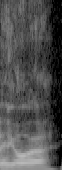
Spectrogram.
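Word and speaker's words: Faora: So what I think is that this is that the female general that's usually with Zod, I can't pronounce her, is it Feora? – It's Feora, yeah.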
